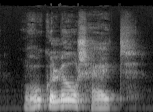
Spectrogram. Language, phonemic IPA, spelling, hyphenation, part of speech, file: Dutch, /ˌru.kəˈloːs.ɦɛi̯t/, roekeloosheid, roe‧ke‧loos‧heid, noun, Nl-roekeloosheid.ogg
- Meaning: recklessness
